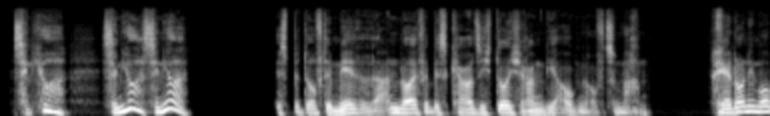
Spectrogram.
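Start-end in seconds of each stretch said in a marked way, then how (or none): 0.1-1.9 put-on high, excited boy's call; breathlessly eager calling; bubbling over. A narrator's reading. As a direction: burst out with it, pitched well up. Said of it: "Es sprudelte aus Geronimo heraus".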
